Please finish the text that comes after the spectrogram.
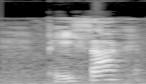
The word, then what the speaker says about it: Pesach: Pesach is spelled P-E-S-A-C-H, and it is Passover in Hebrew.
